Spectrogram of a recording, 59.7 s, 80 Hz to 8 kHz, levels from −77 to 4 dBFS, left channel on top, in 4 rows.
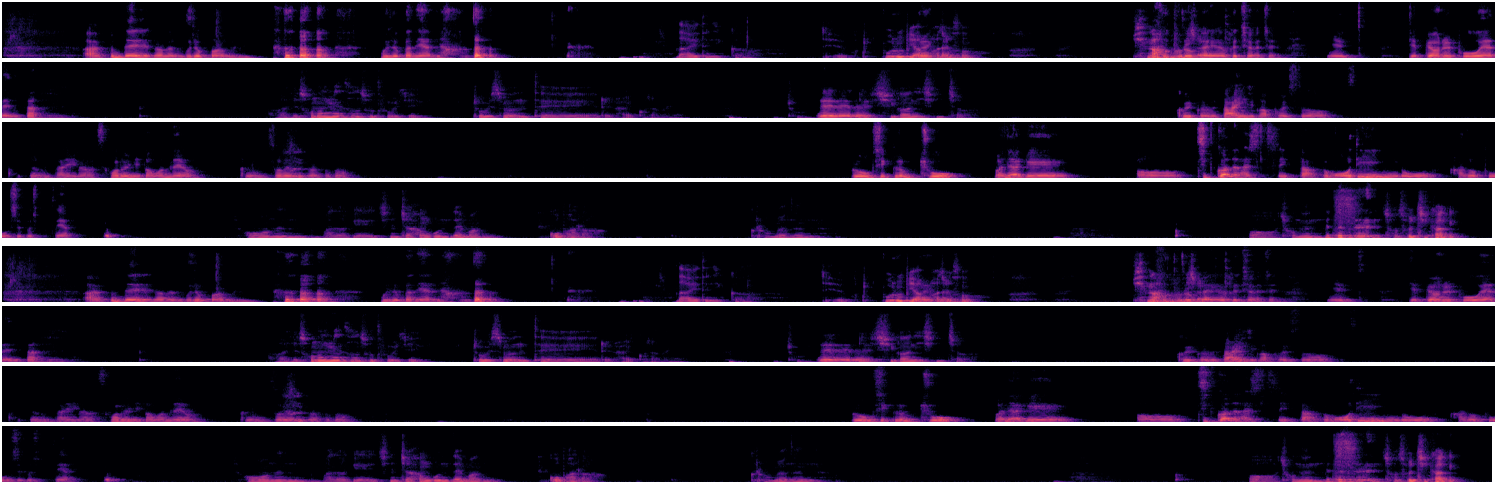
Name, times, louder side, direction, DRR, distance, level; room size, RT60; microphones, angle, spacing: voice 1, 0.0-0.8 4.6-4.7 6.4-6.5 6.7-7.6 8.2-8.5 8.8-9.8 10.1-10.3 11.3-12.3 12.8-13.0 15.3-15.6 17.6-19.2 19.6-21.8 22.8-23.0 23.5-24.6 27.0-27.6 32.6-32.9 47.2-49.8 50.2-50.8 52.3-53.0 55.3-55.6 57.3-58.4 58.6-59.3, right 1 dB, 10° right, 0.5 m, -37 dB
voice 2, 0.8-3.5 3.8-5.0 9.2-9.5 11.5-12.8 13.3-13.5 14.1-15.3 23.1-23.7 26.7-28.2 30.1-31.8 32.3-33.3 38.4-39.4 39.8-40.5 41.2-45.5 45.8-45.9 58.0-58.6, left 4 dB, 75° left, 0.5 m, -31 dB
4.8 x 2.5 x 2.5 m
head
